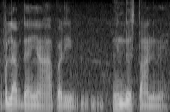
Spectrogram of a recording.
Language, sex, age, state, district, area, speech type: Urdu, male, 18-30, Bihar, Supaul, rural, spontaneous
